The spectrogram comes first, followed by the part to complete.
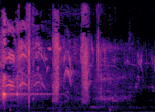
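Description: Animal calls: a few short, high, arching chirps and a brief held high note in the first second, then fainter.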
